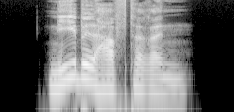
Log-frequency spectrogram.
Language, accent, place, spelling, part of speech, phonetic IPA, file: German, Germany, Berlin, nebelhafteren, adjective, [ˈneːbl̩haftəʁən], De-nebelhafteren.ogg
- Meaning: inflection of nebelhaft: 1. strong genitive masculine/neuter singular comparative degree 2. weak/mixed genitive/dative all-gender singular comparative degree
